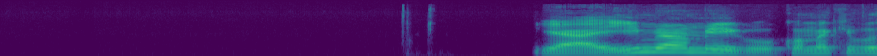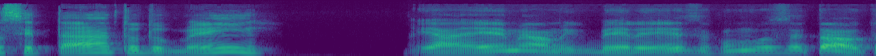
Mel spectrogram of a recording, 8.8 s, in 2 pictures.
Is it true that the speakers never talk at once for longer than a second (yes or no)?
yes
